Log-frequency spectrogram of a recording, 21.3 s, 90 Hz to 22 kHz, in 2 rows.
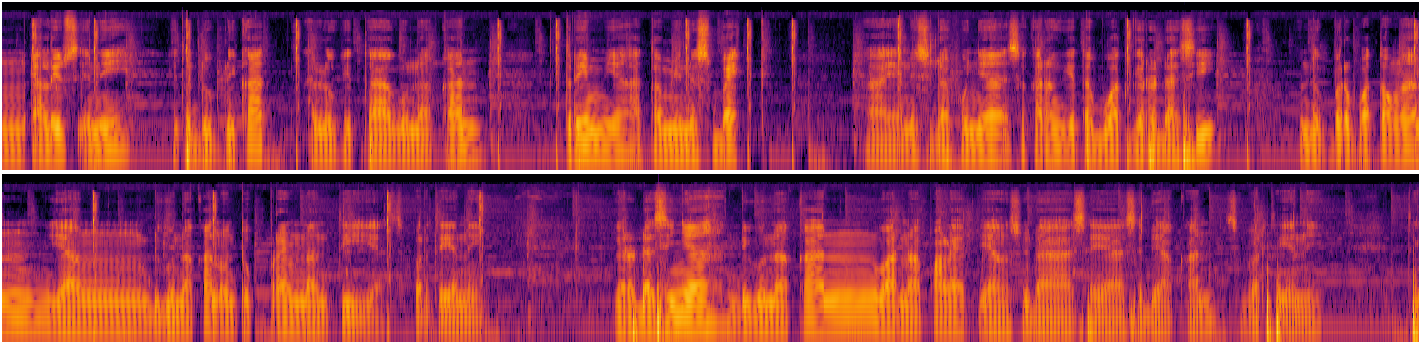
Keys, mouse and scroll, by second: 2.1 shift+click, 3.7 click, 5.8 space, 5.9 click, 6.2 space, 6.7-16.5 drag, 16.6-21.2 drag.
